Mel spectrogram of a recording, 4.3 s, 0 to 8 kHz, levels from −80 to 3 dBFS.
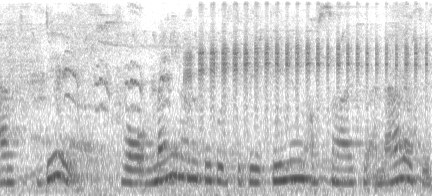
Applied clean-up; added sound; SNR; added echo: none; Bird; 9 dB; reverberation time 2.7 s.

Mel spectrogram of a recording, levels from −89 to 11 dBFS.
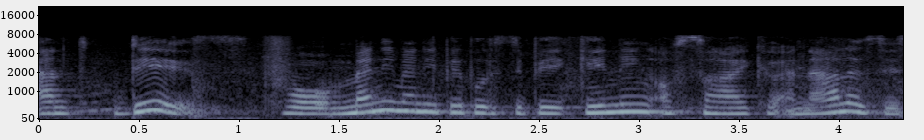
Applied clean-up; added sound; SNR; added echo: none; none; none; none.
